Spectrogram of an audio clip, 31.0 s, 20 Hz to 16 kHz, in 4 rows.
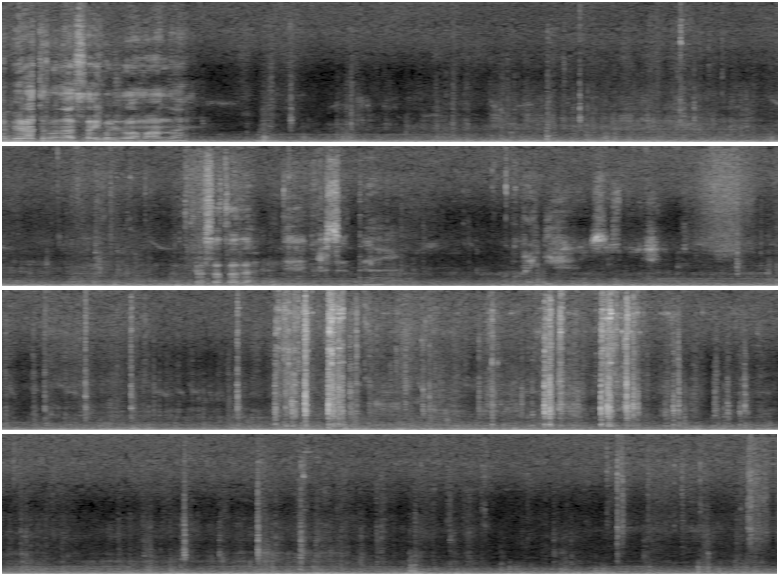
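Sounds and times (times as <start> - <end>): car driving rumble: 0.0 - 31.0
rattles and clinks: 17.8 - 23.1.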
